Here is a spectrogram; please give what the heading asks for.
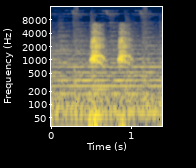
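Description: Two sharp, hoarse yaps from an Arctic fox, about a third of a second apart, over a faint steady musical hum.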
